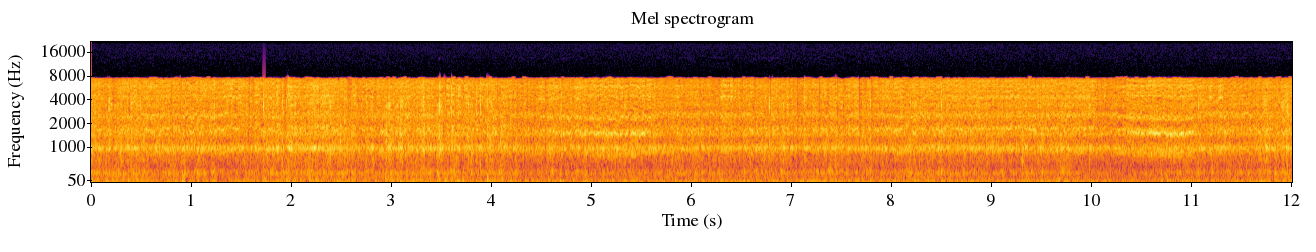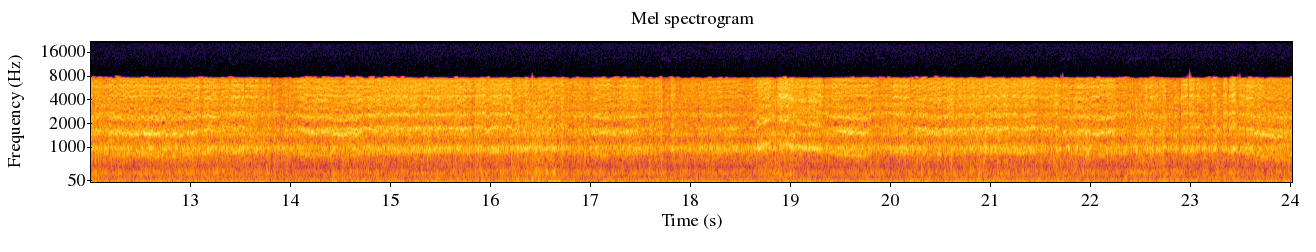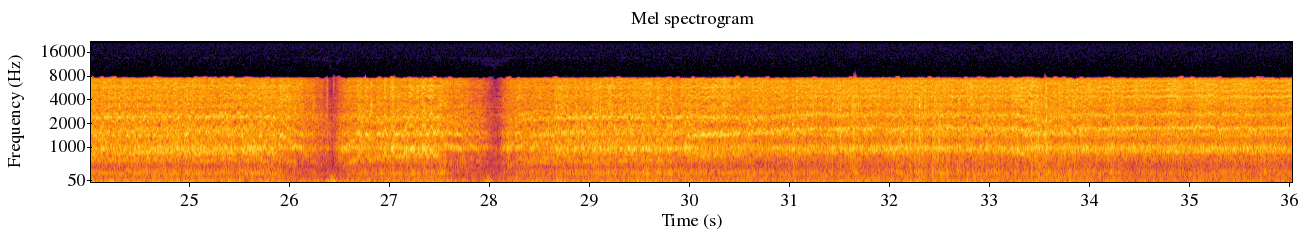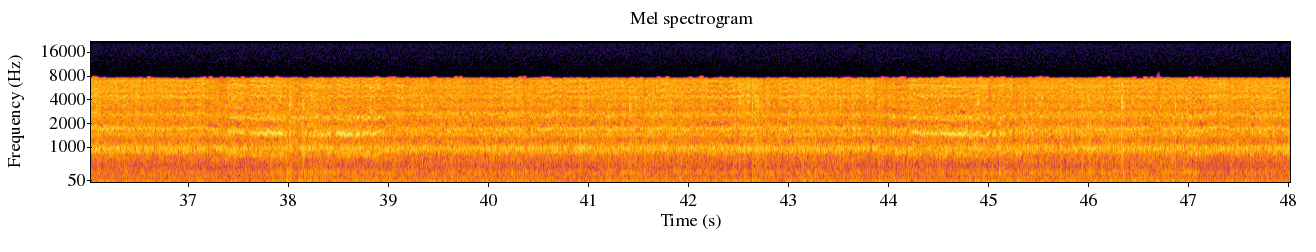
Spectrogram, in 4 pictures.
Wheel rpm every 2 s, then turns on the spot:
230, 240, 220, 230, 230, 230, 220, 230, 230, 240, 230, 230, 190, 110, 140, 210, 230, 230, 230, 220, 230, 230, 220, 240.
none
